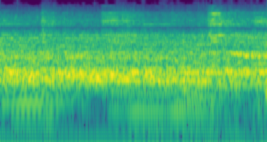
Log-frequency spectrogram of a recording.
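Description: Live rock band playing through a club PA, with held notes ringing out, over the noise of a cheering crowd.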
